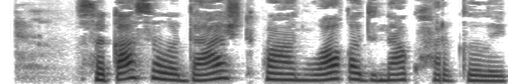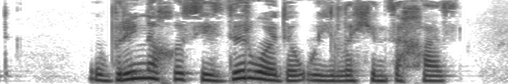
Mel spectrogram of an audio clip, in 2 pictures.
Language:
Abkhazian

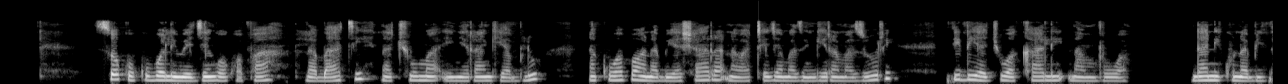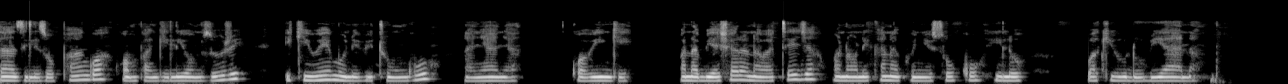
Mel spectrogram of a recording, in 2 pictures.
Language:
Swahili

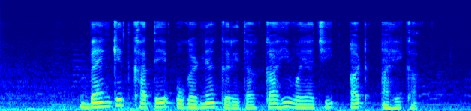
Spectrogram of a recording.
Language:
Marathi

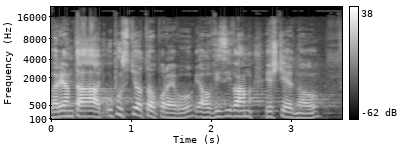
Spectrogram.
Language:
Czech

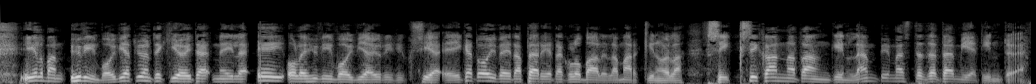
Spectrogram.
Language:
Finnish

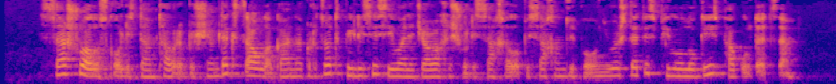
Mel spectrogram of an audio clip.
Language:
Georgian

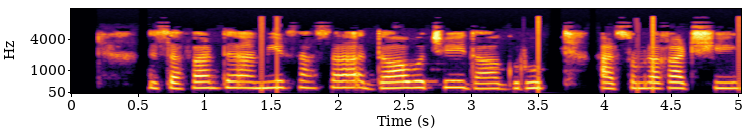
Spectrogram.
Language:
Pashto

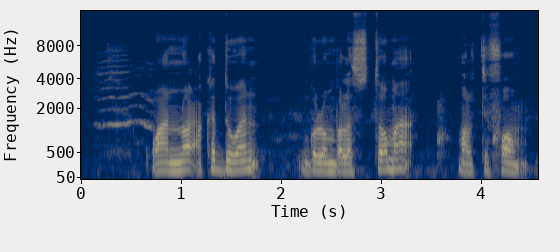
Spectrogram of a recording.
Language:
Somali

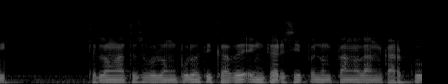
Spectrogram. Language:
Javanese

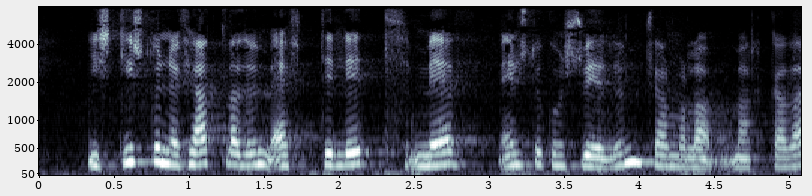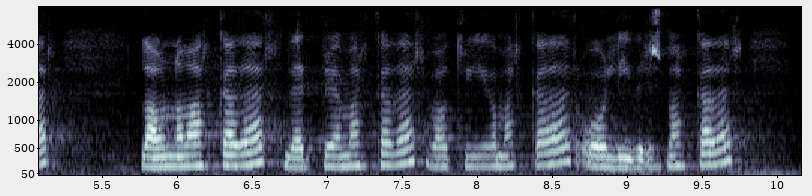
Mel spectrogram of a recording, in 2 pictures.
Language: Icelandic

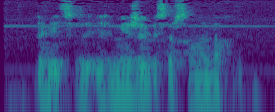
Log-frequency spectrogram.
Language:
Pashto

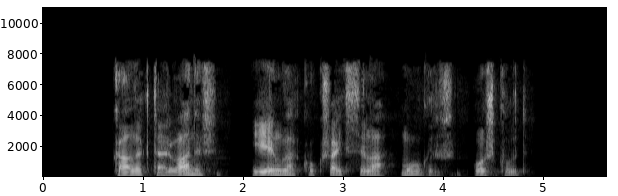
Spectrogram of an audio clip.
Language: Mari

